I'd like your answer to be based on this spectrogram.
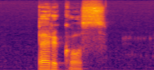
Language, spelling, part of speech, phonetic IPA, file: Polish, perkoz, noun, [ˈpɛrkɔs], Pl-perkoz.ogg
